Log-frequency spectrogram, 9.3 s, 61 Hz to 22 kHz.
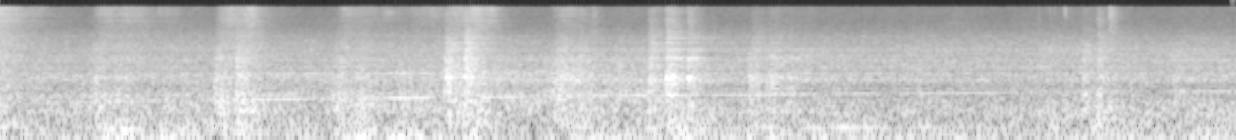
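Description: Sanyo 6000-series electric train running, heard from inside the front car: a steady rumble of wheels on rail with a faint motor whine that rises slowly in pitch as the train gathers speed. Wheels clack over rail joints about once a second, sharpest about three and a half and eight seconds in.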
